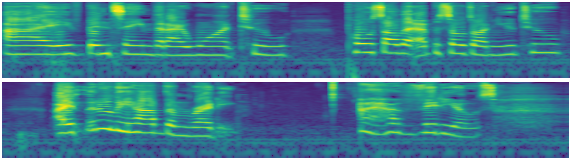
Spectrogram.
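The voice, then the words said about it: Breathless, out-of-breath speech. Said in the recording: “My God, I'm out of breath.”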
